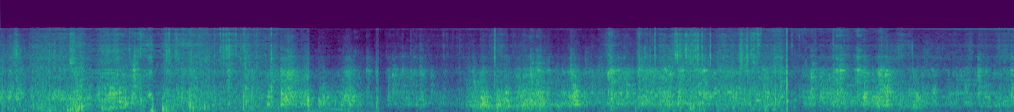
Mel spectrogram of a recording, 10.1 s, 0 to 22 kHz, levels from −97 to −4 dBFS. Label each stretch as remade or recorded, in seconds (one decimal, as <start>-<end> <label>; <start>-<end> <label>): 0.0-0.9 recorded; 0.9-1.6 remade; 1.6-10.1 recorded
